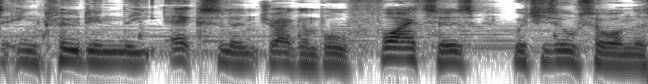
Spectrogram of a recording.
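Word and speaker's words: FighterZ: the excellent Dragon Ball Fighters, which is also on the Switch, and makes the point of how to pronounce the Z moot by having it act as an S, which is a double win.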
